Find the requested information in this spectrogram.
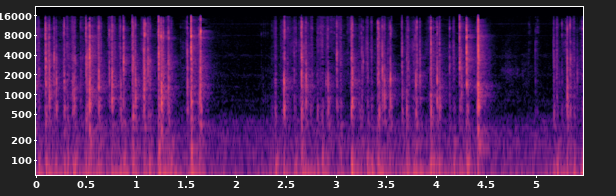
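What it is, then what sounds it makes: Plastic round-key keyboard being typed on. Fingertips type rapidly on a full-size beige and orange plastic keyboard with round keycaps and a hollow body, resting on a felt mat. Quick, sharp clacking keystrokes come in two bursts separated by a short pause, each key ringing only briefly over a steady low rumble.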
